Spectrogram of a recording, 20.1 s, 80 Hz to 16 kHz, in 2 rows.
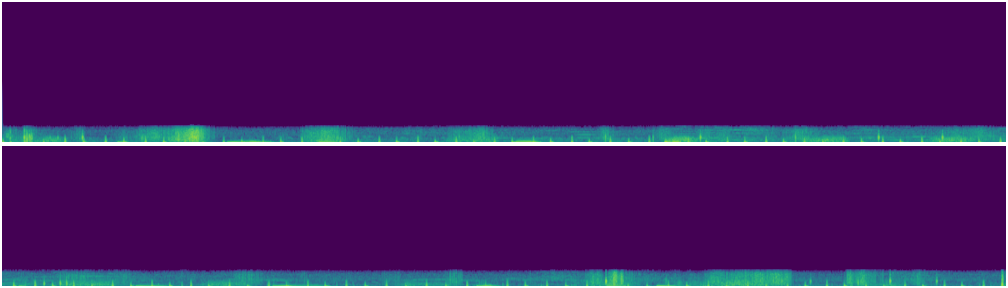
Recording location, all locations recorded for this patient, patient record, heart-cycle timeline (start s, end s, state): mitral valve (MV)
aortic valve (AV)+mitral valve (MV)
#Age: Infant
#Sex: Female
#Height: 68.0 cm
#Weight: 8.385 kg
#Pregnancy status: False
#Murmur: Absent
#Murmur locations: nan
#Most audible location: nan
#Systolic murmur timing: nan
#Systolic murmur shape: nan
#Systolic murmur grading: nan
#Systolic murmur pitch: nan
#Systolic murmur quality: nan
#Diastolic murmur timing: nan
#Diastolic murmur shape: nan
#Diastolic murmur grading: nan
#Diastolic murmur pitch: nan
#Diastolic murmur quality: nan
#Outcome: Abnormal
#Campaign: 2015 screening campaign
0.00	7.39	unannotated
7.39	7.47	S1
7.47	7.61	systole
7.61	7.67	S2
7.67	7.79	diastole
7.79	7.86	S1
7.86	8.00	systole
8.00	8.05	S2
8.05	8.17	diastole
8.17	8.24	S1
8.24	8.38	systole
8.38	8.44	S2
8.44	8.57	diastole
8.57	8.62	S1
8.62	8.78	systole
8.78	8.83	S2
8.83	8.96	diastole
8.96	9.02	S1
9.02	9.17	systole
9.17	9.22	S2
9.22	9.35	diastole
9.35	9.41	S1
9.41	9.56	systole
9.56	9.62	S2
9.62	9.74	diastole
9.74	9.81	S1
9.81	9.96	systole
9.96	10.01	S2
10.01	10.14	diastole
10.14	10.19	S1
10.19	10.34	systole
10.34	10.39	S2
10.39	10.52	diastole
10.52	10.58	S1
10.58	10.72	systole
10.72	10.79	S2
10.79	10.91	diastole
10.91	10.97	S1
10.97	11.12	systole
11.12	11.17	S2
11.17	11.31	diastole
11.31	11.37	S1
11.37	11.51	systole
11.51	11.57	S2
11.57	11.69	diastole
11.69	11.77	S1
11.77	11.90	systole
11.90	11.96	S2
11.96	12.08	diastole
12.08	12.14	S1
12.14	12.29	systole
12.29	12.33	S2
12.33	12.46	diastole
12.46	12.53	S1
12.53	12.66	systole
12.66	12.73	S2
12.73	20.08	unannotated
